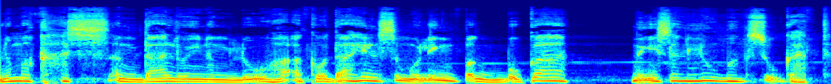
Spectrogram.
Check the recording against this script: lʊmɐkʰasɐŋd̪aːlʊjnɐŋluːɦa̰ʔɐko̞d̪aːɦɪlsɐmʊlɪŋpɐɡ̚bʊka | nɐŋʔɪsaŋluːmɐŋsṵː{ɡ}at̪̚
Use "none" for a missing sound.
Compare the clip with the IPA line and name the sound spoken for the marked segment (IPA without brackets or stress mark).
ɡ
